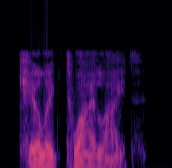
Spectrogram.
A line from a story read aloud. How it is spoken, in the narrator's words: a harsh female voice croaked behind Leia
